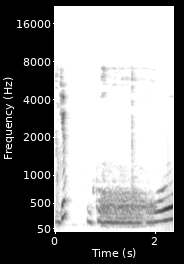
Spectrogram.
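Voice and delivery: slow syllable-by-syllable groseille; sounding out. Shown as a demonstration. Teacher sounding out a word for young pupils, slowly. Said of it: "Alors, gr, gr".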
